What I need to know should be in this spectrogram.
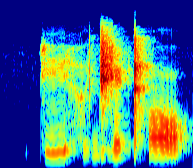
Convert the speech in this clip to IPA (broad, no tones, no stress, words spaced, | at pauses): kihə̤d͡ʒɛ ʈʰɔ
